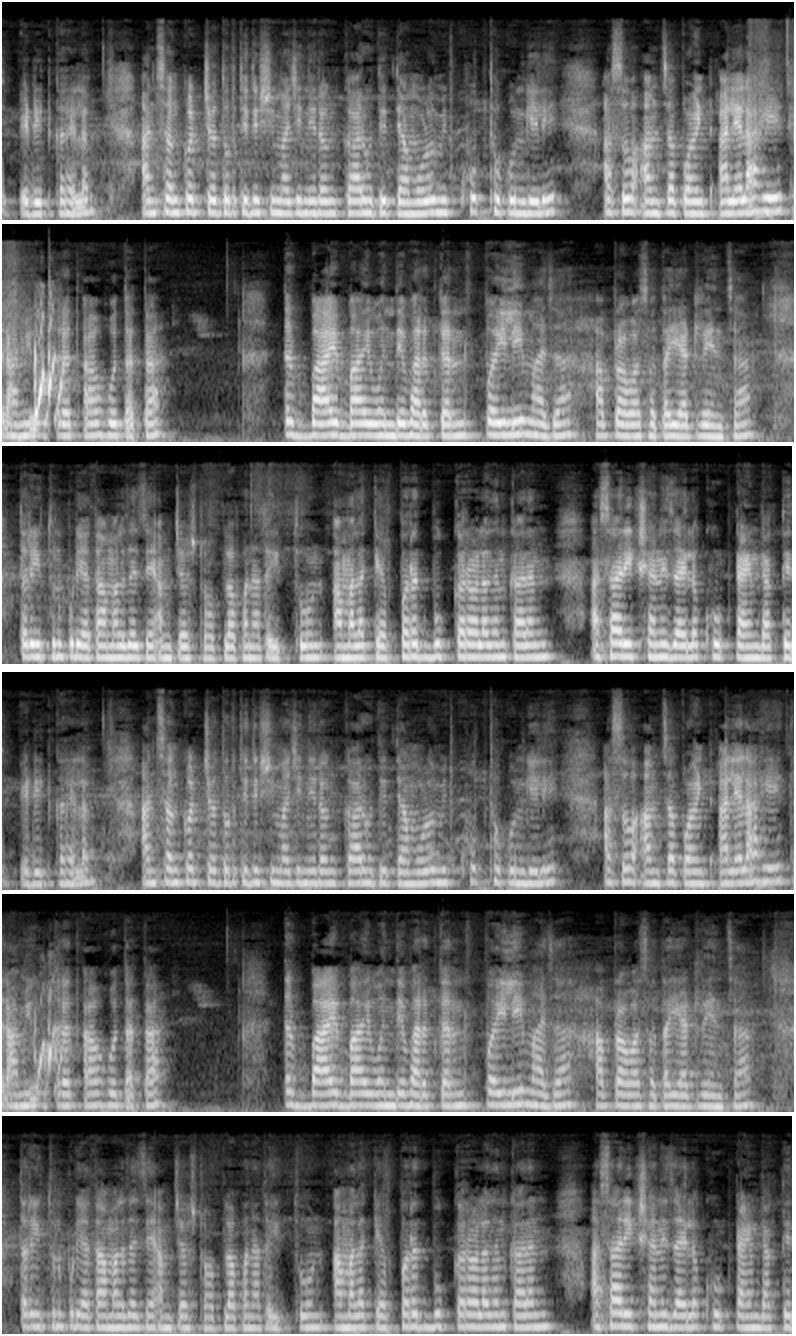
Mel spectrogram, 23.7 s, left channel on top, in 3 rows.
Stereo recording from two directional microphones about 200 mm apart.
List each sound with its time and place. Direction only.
0.2 s a woman's voice: 10° left (ahead or behind)
8.2 s speech: 50° left (ahead or behind)
8.4 s a woman's voice: 5° left (ahead or behind)
10.7 s a woman's voice: 5° left (ahead or behind)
